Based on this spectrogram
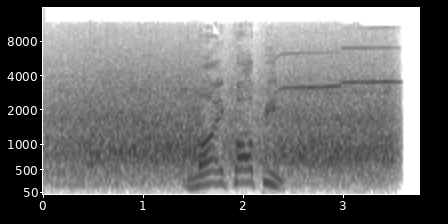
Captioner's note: cheers, applause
